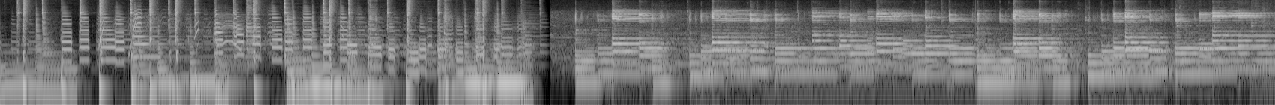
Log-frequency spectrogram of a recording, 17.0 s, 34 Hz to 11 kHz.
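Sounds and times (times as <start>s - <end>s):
plucked instrumental melody: 0.0s - 7.4s.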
